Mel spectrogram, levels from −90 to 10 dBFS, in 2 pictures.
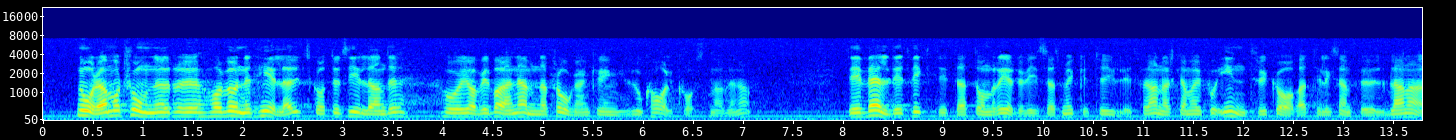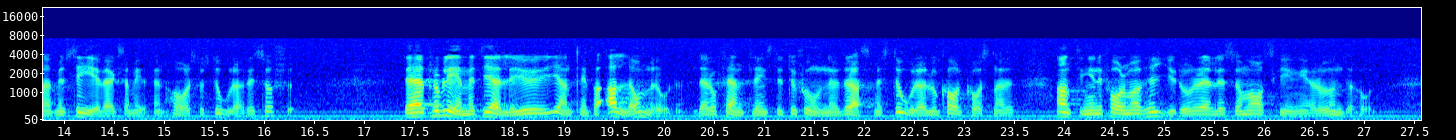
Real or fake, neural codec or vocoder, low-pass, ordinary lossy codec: real; none; 7.2 kHz; none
